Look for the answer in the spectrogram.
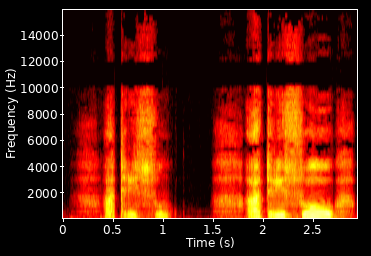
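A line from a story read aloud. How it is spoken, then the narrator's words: Muttering. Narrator (Russian): бормотал он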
